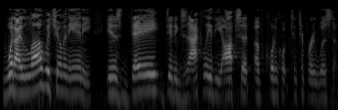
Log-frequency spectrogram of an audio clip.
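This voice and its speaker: Pastor guy hosting, higher voice, rambly, muffled recording. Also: steady tone, normal speed. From Arkansas. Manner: rambling, with restarts and fillers. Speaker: pastor and host. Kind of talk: casual interview chat. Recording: dull lo-fi audio.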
